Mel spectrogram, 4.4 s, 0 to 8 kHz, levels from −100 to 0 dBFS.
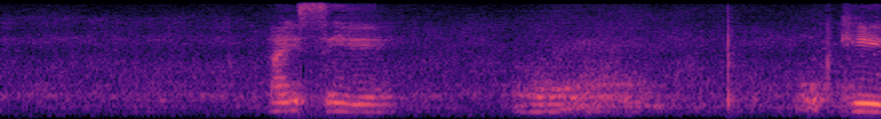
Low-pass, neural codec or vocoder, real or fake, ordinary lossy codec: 7.2 kHz; codec, 24 kHz, 0.9 kbps, WavTokenizer, medium speech release version 1; fake; none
